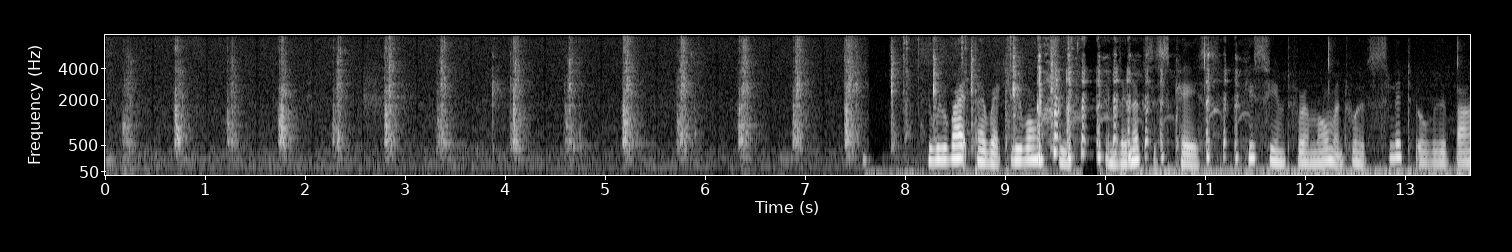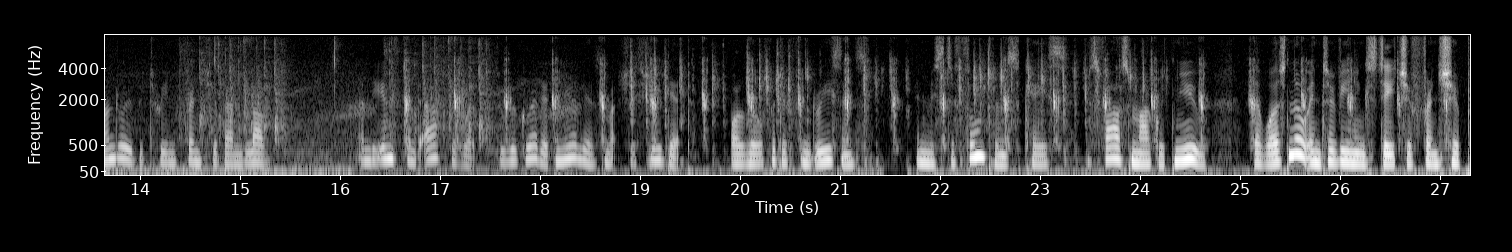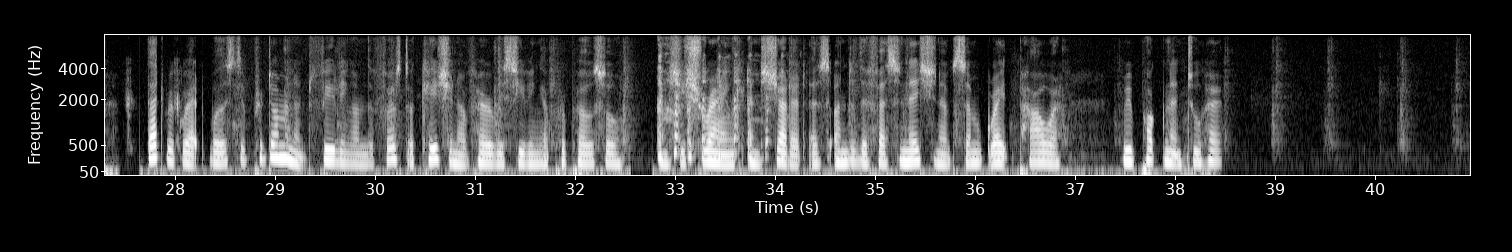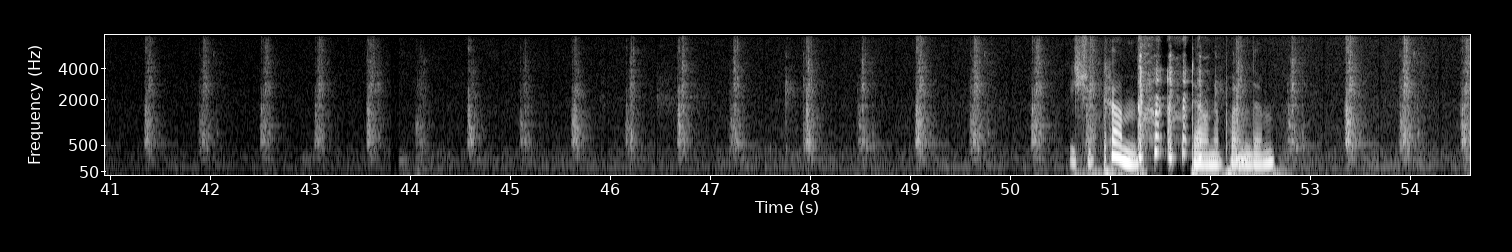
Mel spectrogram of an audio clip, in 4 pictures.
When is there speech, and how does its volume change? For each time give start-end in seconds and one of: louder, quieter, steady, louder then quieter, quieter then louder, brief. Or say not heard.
7.5-15.4 quieter
16.1-38.5 louder
50.6-52.6 brief.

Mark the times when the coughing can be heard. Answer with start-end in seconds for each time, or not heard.
9.3-11.3, 32.8-34.5, 51.2-52.0.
